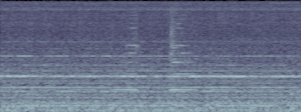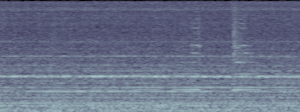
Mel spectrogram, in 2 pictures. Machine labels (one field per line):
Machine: slide rail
